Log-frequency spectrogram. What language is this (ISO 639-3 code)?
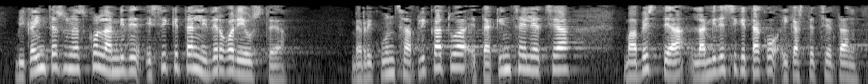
eus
